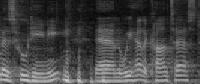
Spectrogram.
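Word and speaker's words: Whodini: And we thought this was very unique, because it's spelled W-H-O-D-I-N-I, kind of like the who of an owl, plus the Houdini.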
